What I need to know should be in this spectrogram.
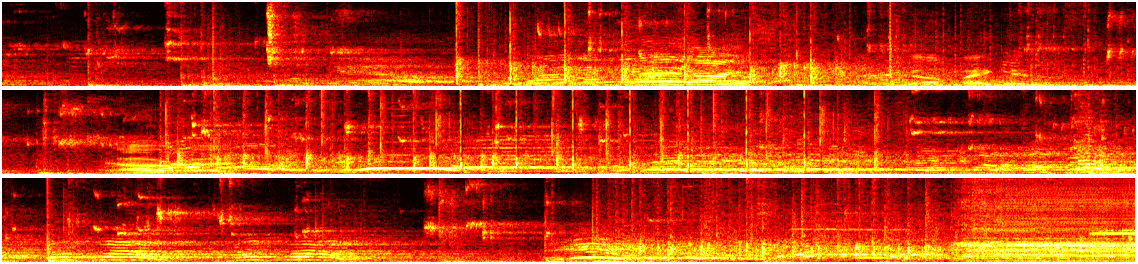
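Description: Sneakers squeak sharply on a hard court floor in a large echoing hall.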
